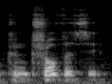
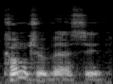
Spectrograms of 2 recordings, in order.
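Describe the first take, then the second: First: "controversy" as con-TROV-ersy; weight on the second syllable of "controversy"; second-syllable stress. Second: "controversy" as CON-troversy; weight on the first syllable of "controversy"; first-syllable stress. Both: Shown as a demonstration. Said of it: "a vexed issue and subject to much".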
